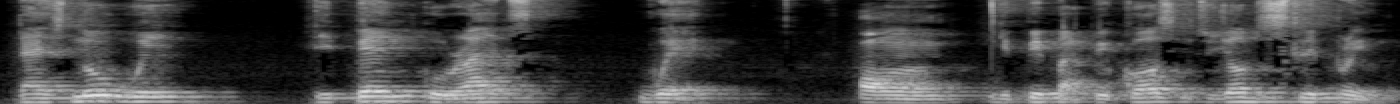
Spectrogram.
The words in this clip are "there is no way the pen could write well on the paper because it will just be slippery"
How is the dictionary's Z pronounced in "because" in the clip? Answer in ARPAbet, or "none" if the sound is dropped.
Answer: S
